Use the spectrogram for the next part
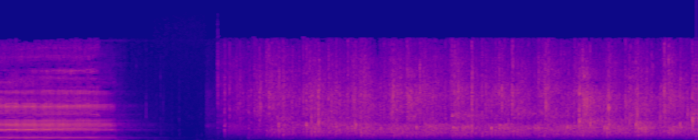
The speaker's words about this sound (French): Voilà, ça mérite effectivement des applaudissements.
